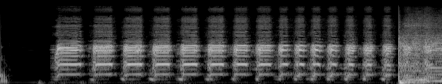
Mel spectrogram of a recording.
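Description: Duck quacking in a fast, even string of short calls, about six a second, starting about half a second in after a brief silence.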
